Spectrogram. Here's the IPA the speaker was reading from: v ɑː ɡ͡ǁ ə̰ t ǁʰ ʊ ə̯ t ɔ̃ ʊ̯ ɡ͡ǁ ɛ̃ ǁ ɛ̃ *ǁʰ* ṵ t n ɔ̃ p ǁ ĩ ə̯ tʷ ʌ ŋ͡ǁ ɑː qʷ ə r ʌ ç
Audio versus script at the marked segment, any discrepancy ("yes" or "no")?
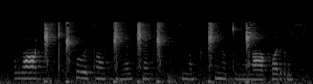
no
